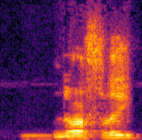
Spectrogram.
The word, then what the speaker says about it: Norfleet: How you pronounce that name? Norfleet.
